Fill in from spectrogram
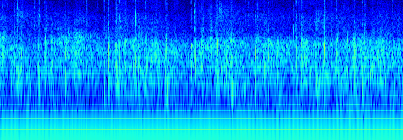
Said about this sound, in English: Oh, the way you are clapping.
